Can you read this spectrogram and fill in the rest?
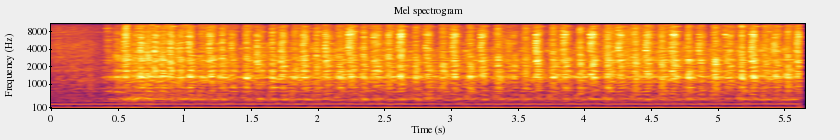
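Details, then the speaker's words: Husqvarna Viking 21A sewing machine sewing a modified zigzag through six layers of US Army-grade canvas, slow and then faster. Even, rapid stitching with a steady motor hum; it holds speed without bogging, straining or groaning, so it sews healthily under heavy load. "so what do you think did you hear mickey's machine struggle did you hear it strained did you hear groan nope"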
